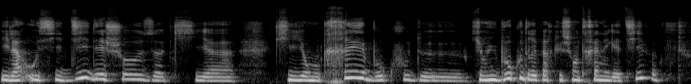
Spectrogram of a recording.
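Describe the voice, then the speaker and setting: Breathy to some degree, a woman speaks at a fairly slow pace and medium pitch. Her tone is dark and mellow, her intonation lively. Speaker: psychoanalyst. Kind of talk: educational talk to camera. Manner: hesitant with frequent euh.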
